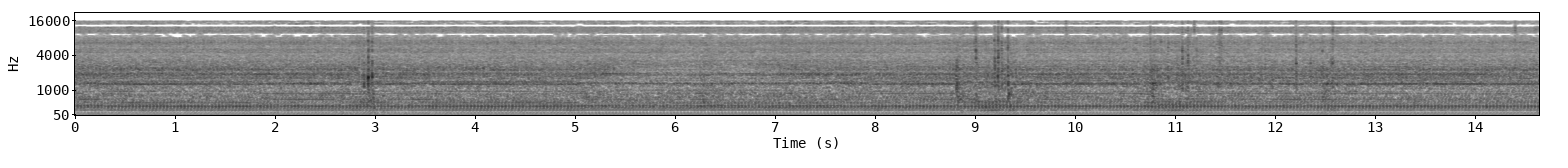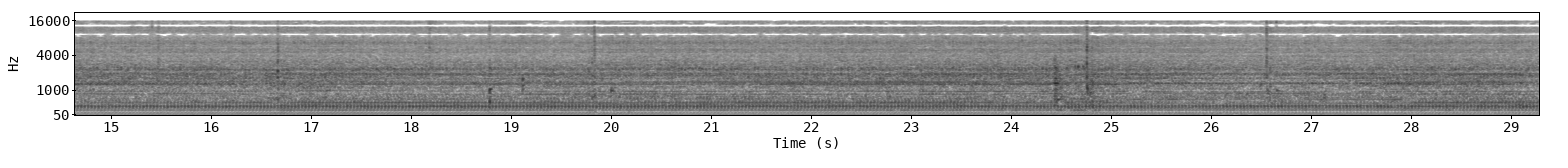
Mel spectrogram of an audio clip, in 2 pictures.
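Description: A log splitter's engine runs steadily up close.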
